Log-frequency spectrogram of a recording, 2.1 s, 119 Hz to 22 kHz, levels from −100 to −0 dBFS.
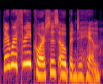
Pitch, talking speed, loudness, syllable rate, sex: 255 Hz, 205 wpm, -16 LUFS, 5.8 syllables/s, female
